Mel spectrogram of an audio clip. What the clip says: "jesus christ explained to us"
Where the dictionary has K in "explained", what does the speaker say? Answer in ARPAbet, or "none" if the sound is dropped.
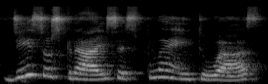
none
